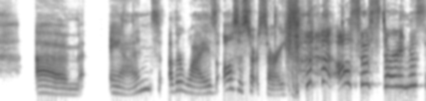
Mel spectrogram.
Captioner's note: laughs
